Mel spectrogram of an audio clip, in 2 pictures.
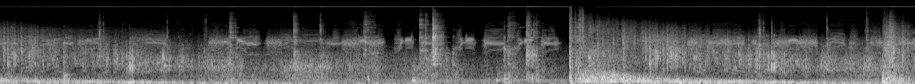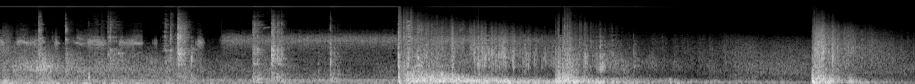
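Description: Rifled 2R2M 120 mm mortar firing in the field: a series of loud, sharp booming reports at irregular intervals, each with a rumbling tail, over continuous background noise.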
